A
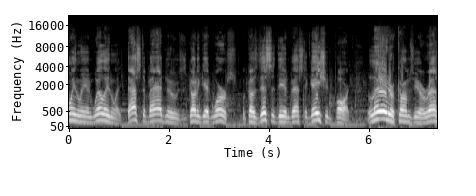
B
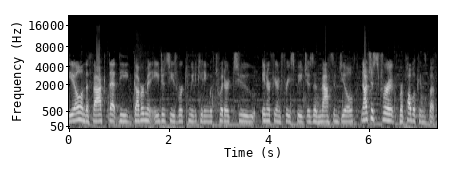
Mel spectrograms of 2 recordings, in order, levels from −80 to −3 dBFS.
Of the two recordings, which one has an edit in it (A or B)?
B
